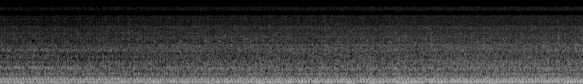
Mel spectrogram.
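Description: A 2009 Chevy Cobalt's 2.2-liter four-cylinder engine idles steadily under an open hood, a constant close-up hum and rumble with no change in pitch and no talking.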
